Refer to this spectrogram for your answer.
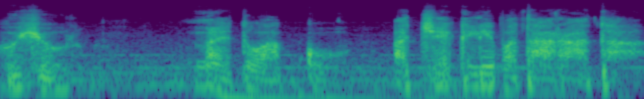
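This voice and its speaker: A man whispers in a put-on character voice. His pace is moderate. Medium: read story. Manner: polite, deferential.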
